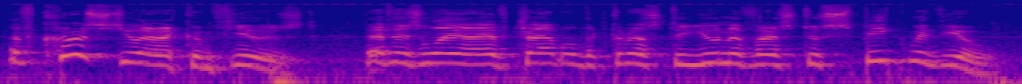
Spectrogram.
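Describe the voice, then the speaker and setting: A man voicing a gleeful, giggling old male guru spirit with a highly nasal Indian accent and a bubbly, amused manner. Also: moderate pace, fairly bright tone. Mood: scolding gleefully.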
